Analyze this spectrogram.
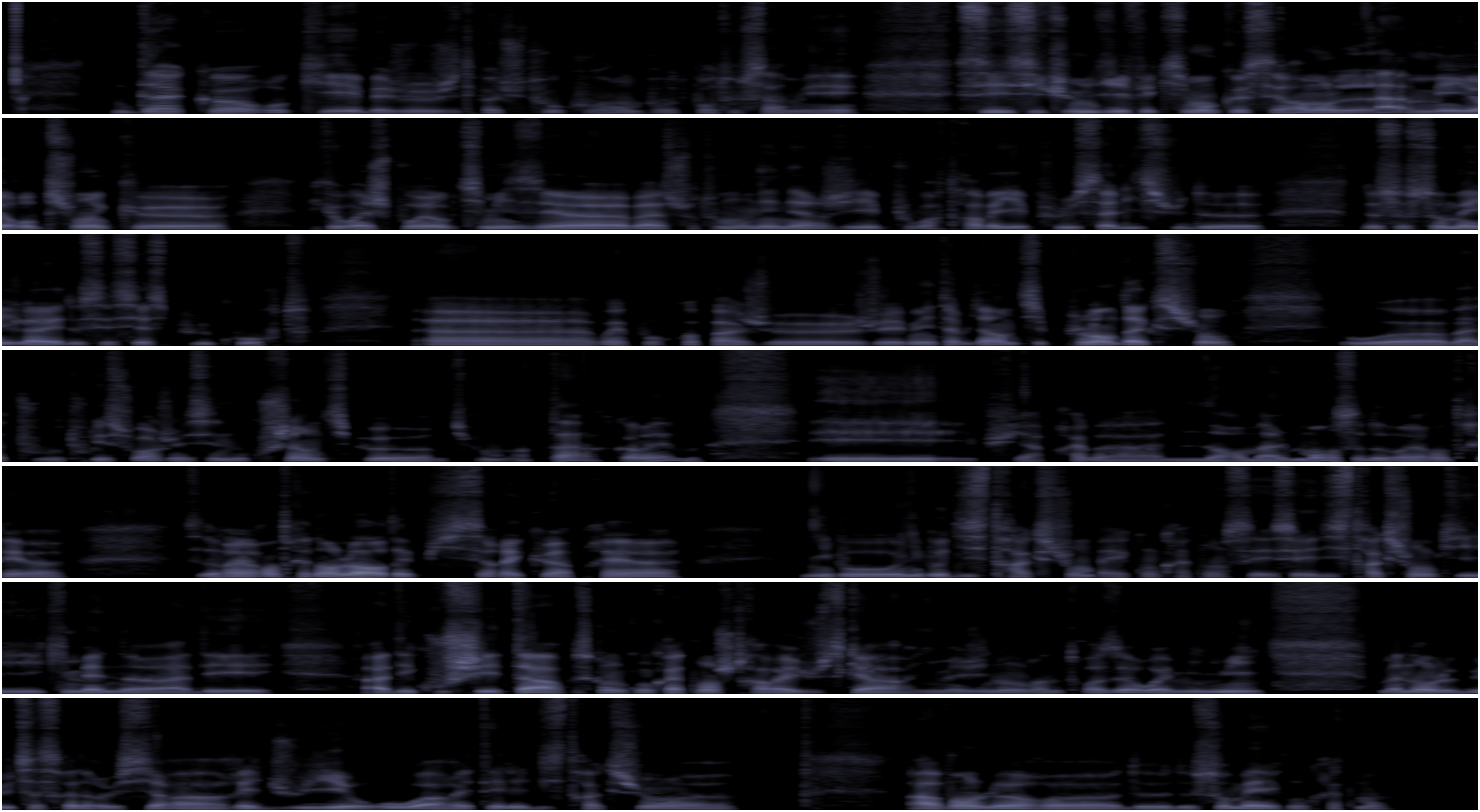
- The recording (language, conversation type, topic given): French, advice, Comment puis-je optimiser mon énergie et mon sommeil pour travailler en profondeur ?
- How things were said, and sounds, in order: stressed: "la"; stressed: "tard"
